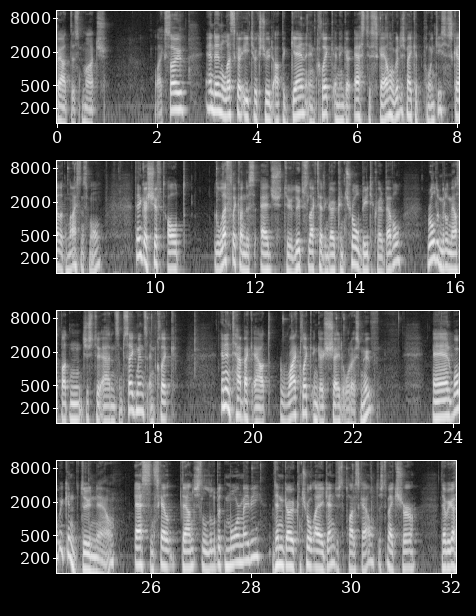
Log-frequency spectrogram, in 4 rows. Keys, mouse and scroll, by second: 2.2 g, 2.4 shift+middle click, 3.7 e, 5.3 shift+middle click, 5.8 s, 6.8 s, 9.2 alt+a, 13.5 ctrl+b, 18.8 middle click, 19.5 Tab, 20.6-21.8 right drag, 24.7-25.5 middle drag, 25.8 s, 29.0 ctrl+a, 30.4-31.8 middle drag.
